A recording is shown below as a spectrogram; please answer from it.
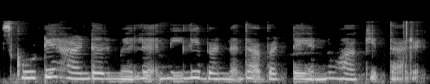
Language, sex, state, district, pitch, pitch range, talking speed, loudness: Kannada, female, Karnataka, Bangalore, 265 Hz, 245-300 Hz, 95 wpm, -18 LUFS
